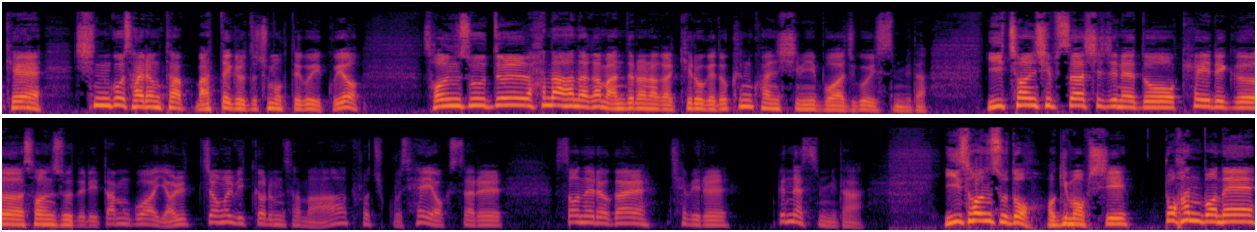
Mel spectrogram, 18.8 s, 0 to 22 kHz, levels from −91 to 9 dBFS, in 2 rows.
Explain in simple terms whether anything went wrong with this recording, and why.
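From 9.92 to 16.05 s the speech suddenly turns duller, quieter and faintly hissy, then snaps back: likely an input switched to a poorer device.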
